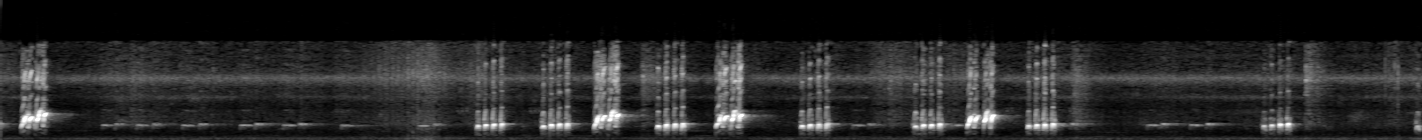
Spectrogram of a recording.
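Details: Sooty-headed bulbul lure sound for trapping: soft whistled notes drifting down, then spaced harsh pulsed bursts, some rising, over noticeable low background noise and a brief thud.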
